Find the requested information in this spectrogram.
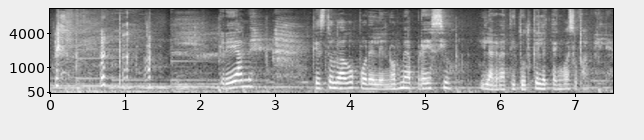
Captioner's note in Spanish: Risas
